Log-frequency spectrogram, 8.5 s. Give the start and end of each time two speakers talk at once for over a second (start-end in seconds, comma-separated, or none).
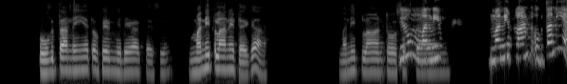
none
